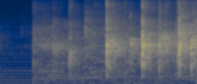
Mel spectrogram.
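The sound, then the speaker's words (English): A church audience breaks into applause during a sermon. Clapping starts suddenly after a brief quiet moment and builds in loudness through a few surges. “Don't clap unless you really mean it.”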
